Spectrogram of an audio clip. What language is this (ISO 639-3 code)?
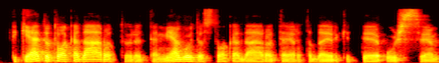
lit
